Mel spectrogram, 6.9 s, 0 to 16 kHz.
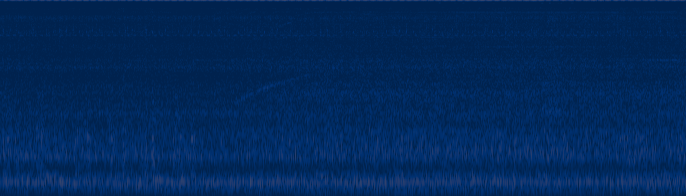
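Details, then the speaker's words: Xbox 360 console, normal running noise: soft even fan hiss with faint steady low hum, no rattles, much quieter than the loud console before it. "okay so as you can see it's not nearly as loud"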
